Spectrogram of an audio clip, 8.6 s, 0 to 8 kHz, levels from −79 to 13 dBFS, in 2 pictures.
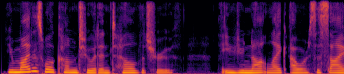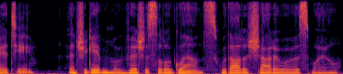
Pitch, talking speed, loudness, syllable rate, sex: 200 Hz, 225 wpm, -17 LUFS, 5.3 syllables/s, female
